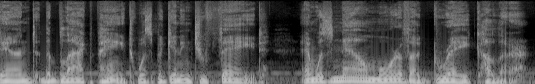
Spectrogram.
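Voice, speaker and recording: A man reads a scary story in a lowish, expressive voice that rises and falls a lot. He keeps a measured storyteller's pace, with faint music playing underneath. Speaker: horror story narrator. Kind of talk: scripted narration.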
